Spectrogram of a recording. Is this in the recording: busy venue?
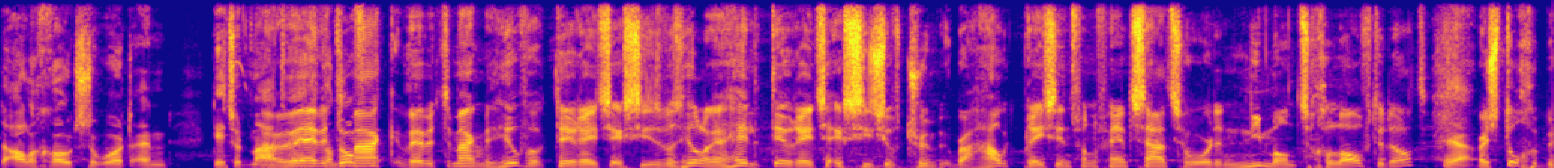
yes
